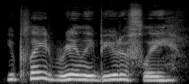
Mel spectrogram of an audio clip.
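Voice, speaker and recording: An actress playing an eager, easily indignant overachieving sister in an audio play, earnest and emphatic. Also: female voice, mid-range voice, moderate pace, mellow, close to an everyday voice.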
